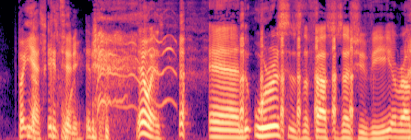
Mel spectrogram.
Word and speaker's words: Urus: that's it's two but yes continue anyways and Urus is the fastest SUV around the N ring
